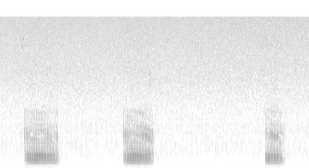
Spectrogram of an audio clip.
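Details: Dog snoring in deep sleep: three low, rumbling, tonal sounds about two to three seconds apart, each under a second, in a quiet room.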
